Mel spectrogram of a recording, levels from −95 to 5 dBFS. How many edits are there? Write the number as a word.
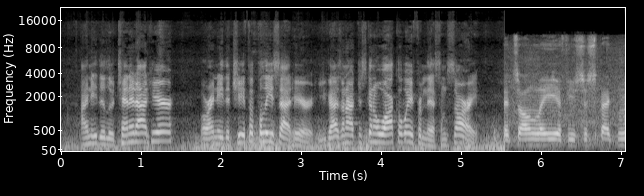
one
